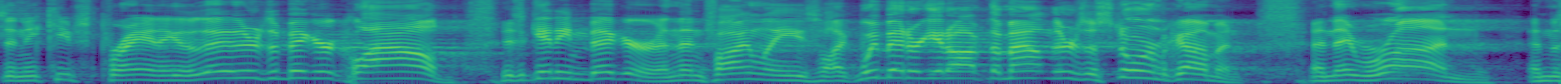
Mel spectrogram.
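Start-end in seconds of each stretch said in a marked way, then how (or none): 1.0-3.3 high, loud mock alarm, calling out news; excited report. Assistant reporting a growing cloud. 4.3-6.2 high, loud acted alarm; urgent warning. Assistant warning of a coming storm.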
